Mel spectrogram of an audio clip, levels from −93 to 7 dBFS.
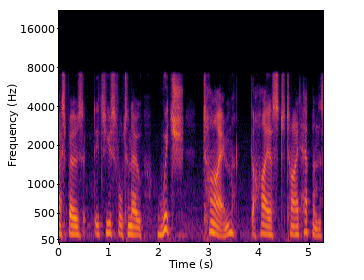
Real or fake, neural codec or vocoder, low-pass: fake; codec, 16 kHz, 4 kbps, X-Codec, HuBERT features, trained on general audio; 7.2 kHz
